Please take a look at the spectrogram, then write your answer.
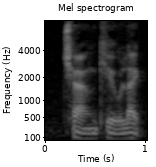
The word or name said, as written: COENG4 KIU4 LIK6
